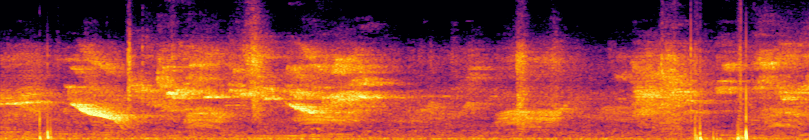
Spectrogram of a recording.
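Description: Birds calling over one another in harsh, cawing calls, several sliding down in pitch. A few short knocks sound once early and twice near the end.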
